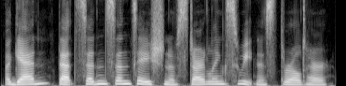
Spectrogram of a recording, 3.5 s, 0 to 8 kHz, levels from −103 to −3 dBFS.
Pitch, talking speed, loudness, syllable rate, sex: 225 Hz, 155 wpm, -19 LUFS, 5.0 syllables/s, female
